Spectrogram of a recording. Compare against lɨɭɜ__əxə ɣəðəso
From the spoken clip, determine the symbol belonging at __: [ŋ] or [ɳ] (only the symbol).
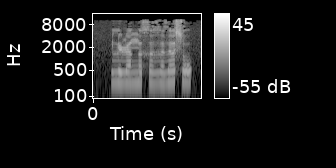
ŋ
